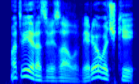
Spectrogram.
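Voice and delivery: plain reading voice

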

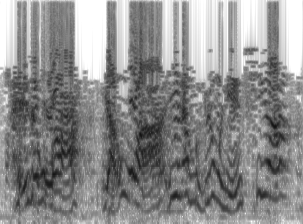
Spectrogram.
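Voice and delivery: high, loud, crying plea; whining widow. Retold or imitated. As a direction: wail like a self-pitying old mother. Preacher voices a self-pitying widow.

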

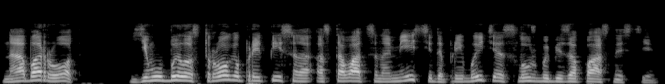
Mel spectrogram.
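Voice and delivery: ordinary delivery

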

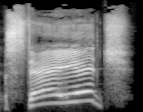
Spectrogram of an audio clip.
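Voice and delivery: sudden high bark of an order; barked command. A narrator's reading. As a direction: snap him to a halt. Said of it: "вдруг рявкнул сторож". (резкий окрик сторожа)

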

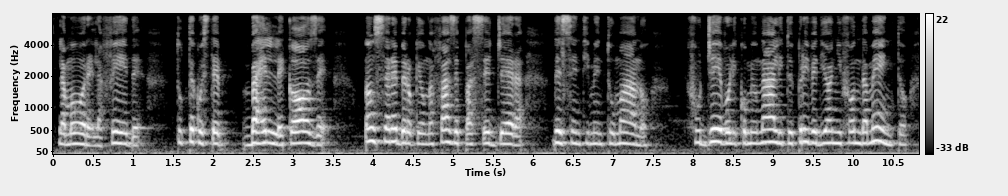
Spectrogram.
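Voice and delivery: despairing outburst. Acted. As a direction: let the denial swell into a cry.

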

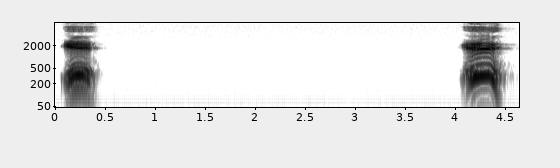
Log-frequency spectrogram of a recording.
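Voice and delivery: shouted donkey command; calling out to mule. Acted. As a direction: urge the donkey forward. Driving the mule on.

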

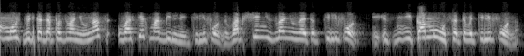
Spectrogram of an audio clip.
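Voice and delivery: ordinary talk, nothing marked

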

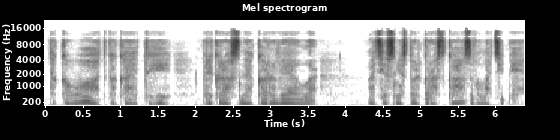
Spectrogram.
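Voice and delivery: soft, hushed sorrowful murmur; quiet, wistful near-whisper; sad. A narrator's reading. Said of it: "печально произнёс".

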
